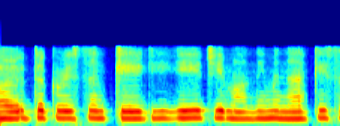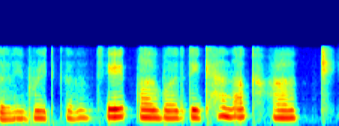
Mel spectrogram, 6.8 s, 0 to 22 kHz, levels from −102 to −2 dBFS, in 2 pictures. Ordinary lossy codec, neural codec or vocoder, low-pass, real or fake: none; codec, 16 kHz in and 24 kHz out, 0.4 kbps, LongCat-Audio-Codec, two codebook decoder; 5.4 kHz; fake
